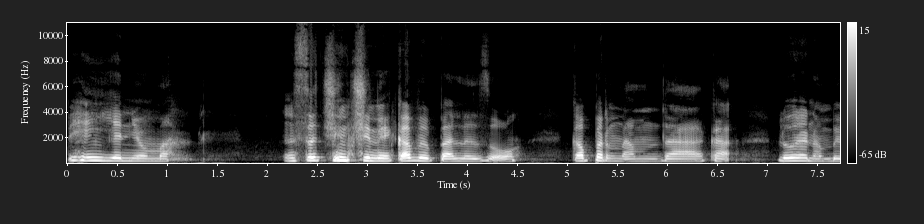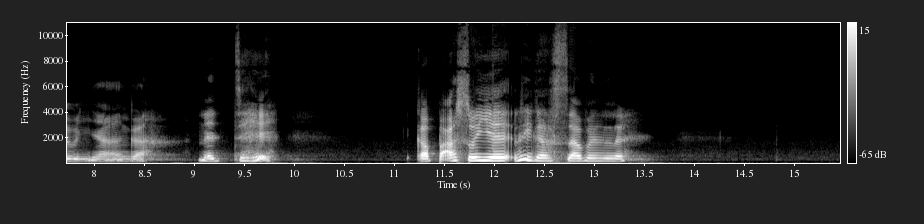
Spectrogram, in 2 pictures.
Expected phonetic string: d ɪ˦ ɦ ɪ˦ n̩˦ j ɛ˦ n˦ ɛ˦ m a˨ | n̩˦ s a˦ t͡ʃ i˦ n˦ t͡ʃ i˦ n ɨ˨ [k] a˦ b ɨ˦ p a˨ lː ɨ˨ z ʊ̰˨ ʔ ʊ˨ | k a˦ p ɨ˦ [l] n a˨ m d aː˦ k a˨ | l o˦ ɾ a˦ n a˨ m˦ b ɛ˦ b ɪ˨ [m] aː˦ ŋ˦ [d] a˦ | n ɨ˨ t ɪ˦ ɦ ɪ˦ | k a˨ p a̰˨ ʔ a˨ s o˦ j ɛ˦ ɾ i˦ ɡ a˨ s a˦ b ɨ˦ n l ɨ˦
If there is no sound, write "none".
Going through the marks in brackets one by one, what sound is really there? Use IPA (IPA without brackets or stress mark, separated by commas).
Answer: k, ɾ, ɲ, ɡ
